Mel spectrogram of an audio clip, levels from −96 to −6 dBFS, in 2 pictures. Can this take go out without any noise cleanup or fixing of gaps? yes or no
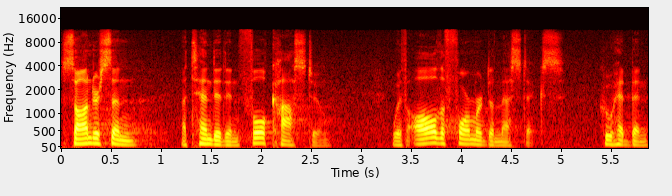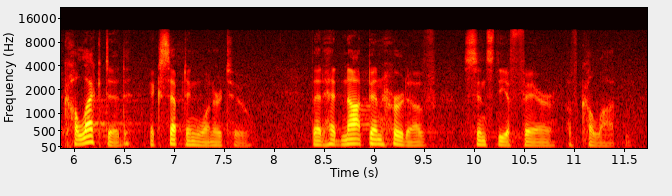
yes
